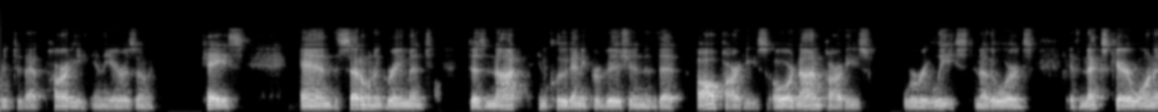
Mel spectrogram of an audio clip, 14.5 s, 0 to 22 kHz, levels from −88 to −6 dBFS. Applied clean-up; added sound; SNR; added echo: none; none; none; none.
